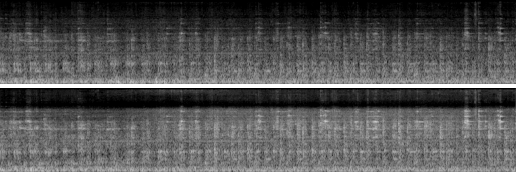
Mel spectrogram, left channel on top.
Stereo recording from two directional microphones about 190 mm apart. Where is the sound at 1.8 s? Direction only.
60° left (ahead or behind).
